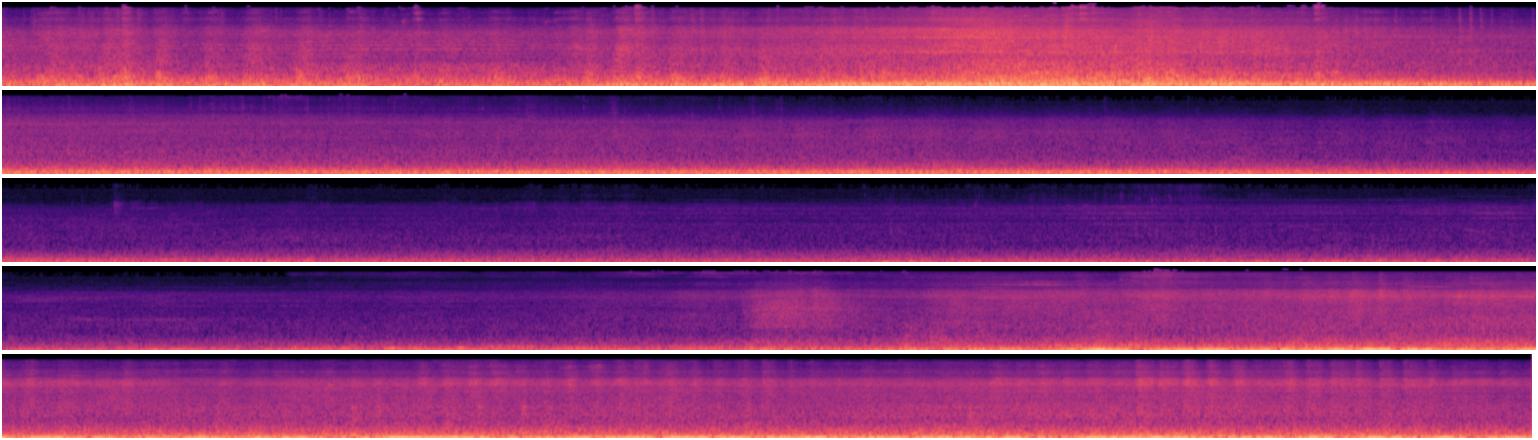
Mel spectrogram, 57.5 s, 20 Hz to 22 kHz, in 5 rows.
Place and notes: cologne. hohenzollernbrücke, trains - cologne, hohenzollernbrücke, trains 01
trains passing the iron rhine bridge in the afternoon. no1 of 3 recordings
soundmap nrw - social ambiences and topographic field recordings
